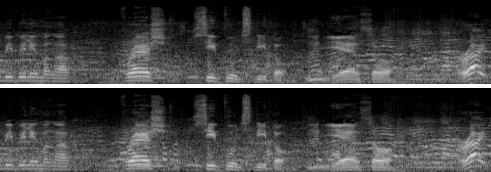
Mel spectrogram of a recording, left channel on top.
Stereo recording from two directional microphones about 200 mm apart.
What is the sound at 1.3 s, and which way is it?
Speech, 5° left (ahead or behind).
